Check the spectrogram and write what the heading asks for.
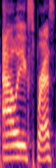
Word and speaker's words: AliExpress: Ali, A-L-L-Y, Express? Or how do you spell that? – AliExpress. It's A-L-I-E-E-X. No, it's A-L-I-E-X-P-R-E-S-S.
